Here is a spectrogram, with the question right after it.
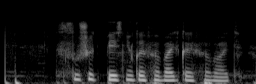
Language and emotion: Russian, neutral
